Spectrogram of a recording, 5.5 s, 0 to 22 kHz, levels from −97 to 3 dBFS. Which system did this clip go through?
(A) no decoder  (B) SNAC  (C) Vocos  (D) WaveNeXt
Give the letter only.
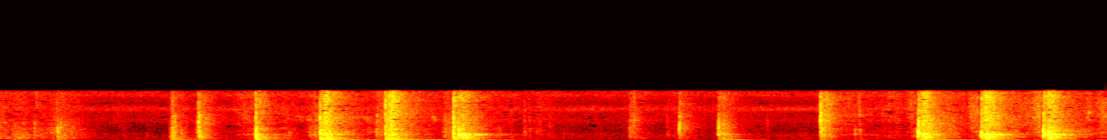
A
